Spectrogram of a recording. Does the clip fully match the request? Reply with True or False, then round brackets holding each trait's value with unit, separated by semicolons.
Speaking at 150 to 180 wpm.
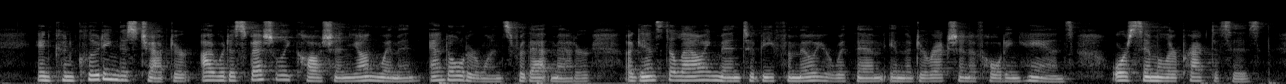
True (160 wpm)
